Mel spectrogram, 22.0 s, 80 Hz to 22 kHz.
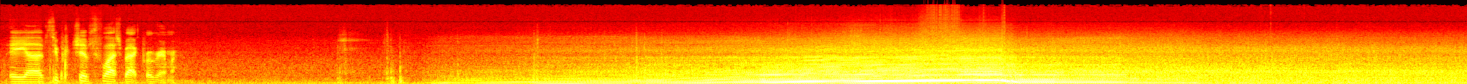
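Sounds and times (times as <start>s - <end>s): car engine accelerating: 5.0s - 22.0s.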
